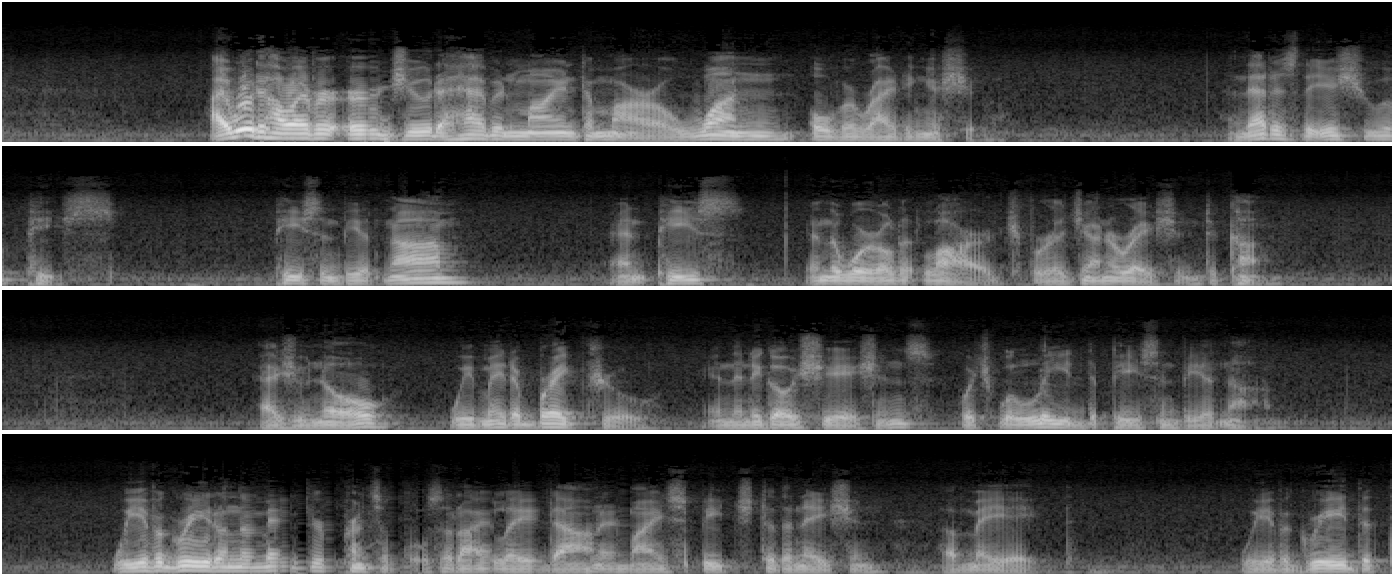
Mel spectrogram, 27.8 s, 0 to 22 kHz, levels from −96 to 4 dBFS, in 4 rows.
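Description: Right at the start there's short concealed packet loss: a 20 ms hole at 1.29 s, then a cluster at 1.79 to 1.85, 1.85 to 1.89 and 1.91 to 1.95 s. The receiver papered over each by extending the preceding sound, so you get quick smears or wobbles.

Later, from 22.07 to 24.01 s, it's repeated packet loss, the robotic sound kind. Around sixteen holes, none longer than 40 ms, add up to about 480 ms patched, a quarter of that stretch, so it goes choppy.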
